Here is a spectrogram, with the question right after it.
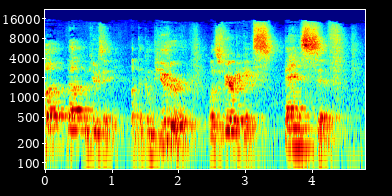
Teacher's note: so expensive is the focus word of this group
